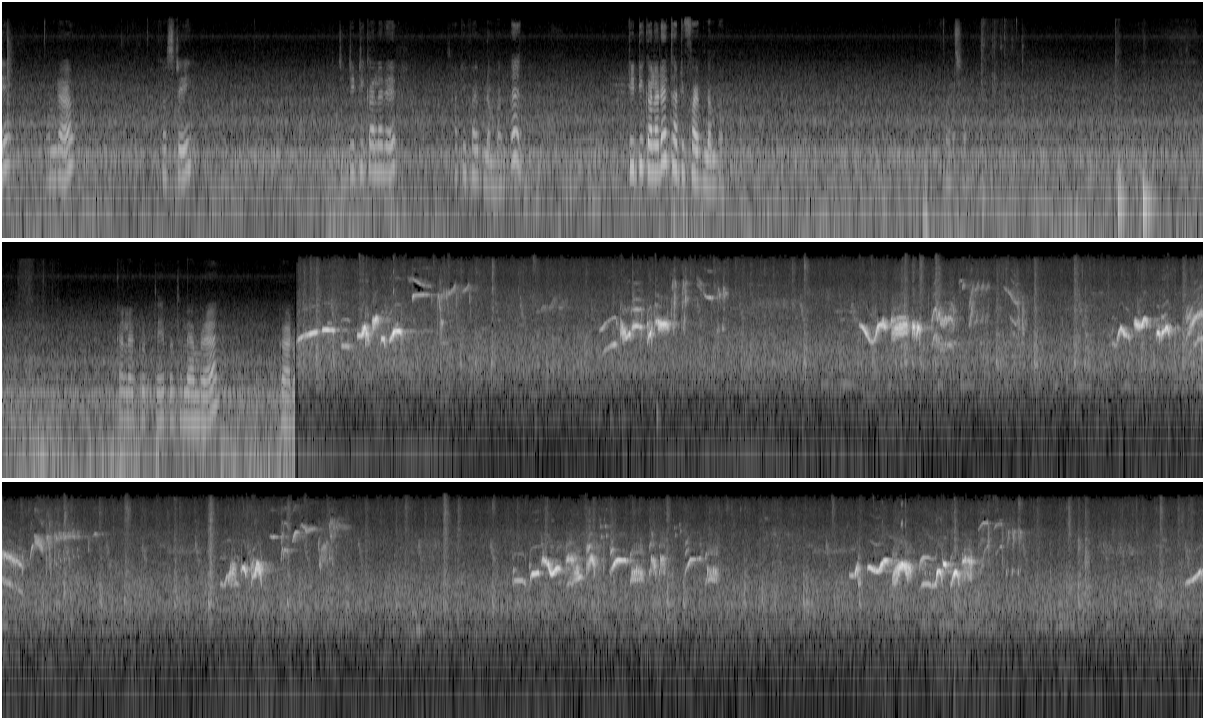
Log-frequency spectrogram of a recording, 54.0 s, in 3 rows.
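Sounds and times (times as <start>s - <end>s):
faint steady hiss: 0.0s - 54.0s
small bird chirping: 34.1s - 42.7s, 43.3s - 51.5s.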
